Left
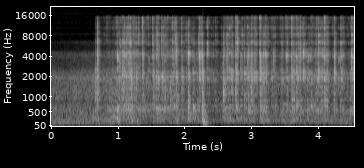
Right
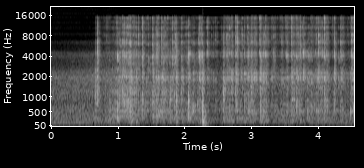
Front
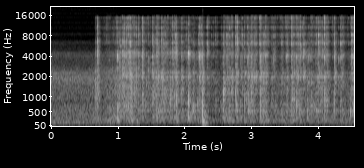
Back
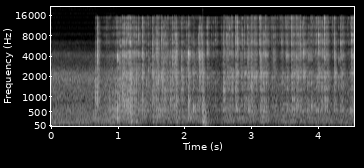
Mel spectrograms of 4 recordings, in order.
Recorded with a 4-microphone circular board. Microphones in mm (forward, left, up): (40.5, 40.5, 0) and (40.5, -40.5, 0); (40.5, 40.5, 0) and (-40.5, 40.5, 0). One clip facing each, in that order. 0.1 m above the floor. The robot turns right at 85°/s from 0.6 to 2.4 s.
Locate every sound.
0.7 s crumpling: 170° right, 1.1 m; by 4.5 s 20° right, 1.1 m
